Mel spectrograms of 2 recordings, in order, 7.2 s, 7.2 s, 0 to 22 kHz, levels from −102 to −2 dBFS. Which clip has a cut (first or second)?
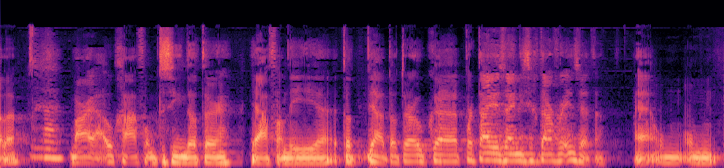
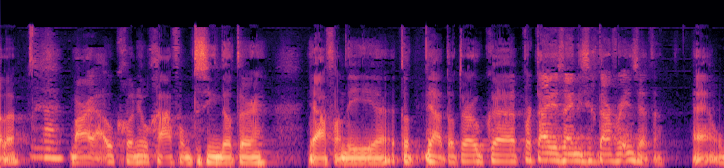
first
